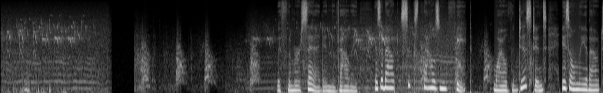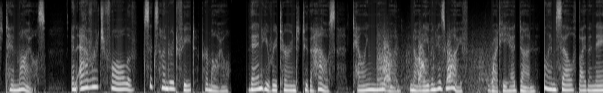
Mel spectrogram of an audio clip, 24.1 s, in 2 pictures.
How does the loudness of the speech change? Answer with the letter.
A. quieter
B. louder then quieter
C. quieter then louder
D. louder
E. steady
E.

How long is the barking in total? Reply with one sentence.
The barking can be heard for 8 seconds in total.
